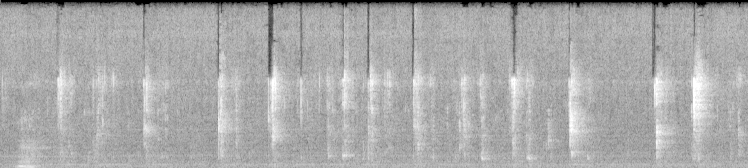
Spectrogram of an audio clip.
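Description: Close-miked eating: a short falling hum at the start, then wet chewing with quick lip smacks and mouth clicks, irregular, a couple of times a second.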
